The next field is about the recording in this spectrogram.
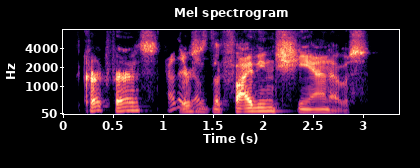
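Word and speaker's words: Schiano: Kirk parents versus the fighting Shianos. This rhymes with a piano because we've all been mispronouncing it for like over a decade, right?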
